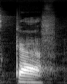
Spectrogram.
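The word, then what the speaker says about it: ك: And next one is Kaf. It's also from deepest part of the mouth, but is from the hard plate of the deepest part. So it's like Kaf, Kaf, Kaf.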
